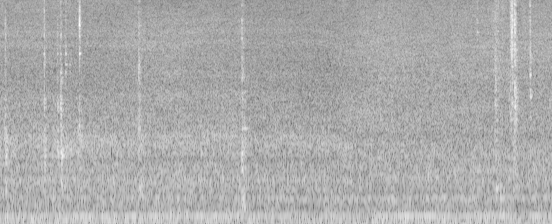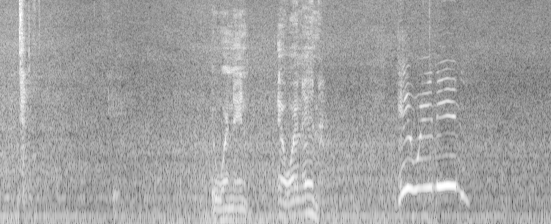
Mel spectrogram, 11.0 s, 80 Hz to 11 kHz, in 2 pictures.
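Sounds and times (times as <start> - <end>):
fitting clicking and tapping: 0.0 - 1.6, 4.8 - 6.0
low mechanical hum: 0.0 - 11.0.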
